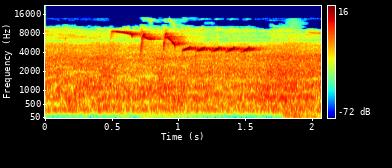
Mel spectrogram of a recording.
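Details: Song phrase of a European robin, recorded in Wales, United Kingdom, in 2014: a very high thin note gliding downward, then a short even trill of six quick repeated notes, set against steady background hiss.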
